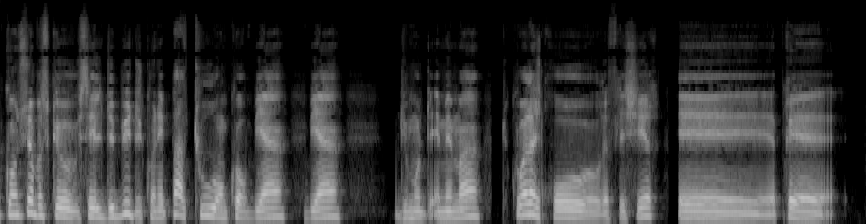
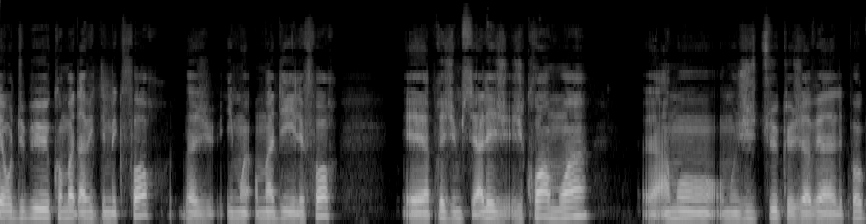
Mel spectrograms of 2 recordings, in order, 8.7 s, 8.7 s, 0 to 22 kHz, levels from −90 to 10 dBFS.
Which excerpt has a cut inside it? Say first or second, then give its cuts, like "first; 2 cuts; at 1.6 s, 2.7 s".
first; 6 cuts; at 1.4 s, 1.9 s, 3.0 s, 4.9 s, 5.4 s, 6.7 s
